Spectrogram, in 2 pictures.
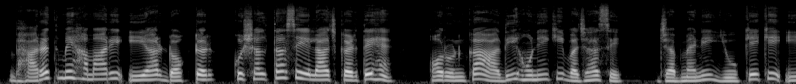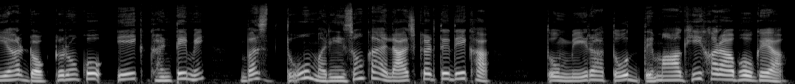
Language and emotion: Hindi, disgusted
